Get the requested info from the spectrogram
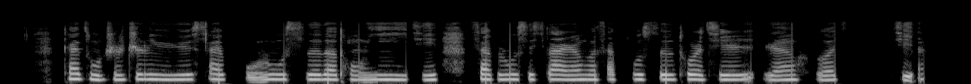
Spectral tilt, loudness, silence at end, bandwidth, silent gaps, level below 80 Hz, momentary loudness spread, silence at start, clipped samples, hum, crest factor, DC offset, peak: -6 dB/octave; -23 LUFS; 0.5 s; 7.8 kHz; 8.71-8.91 s; -56 dBFS; 6 LU; 0.45 s; under 0.1%; none; 16 dB; under 0.1%; -8 dBFS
